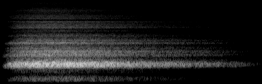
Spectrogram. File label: Ghost Voice Short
